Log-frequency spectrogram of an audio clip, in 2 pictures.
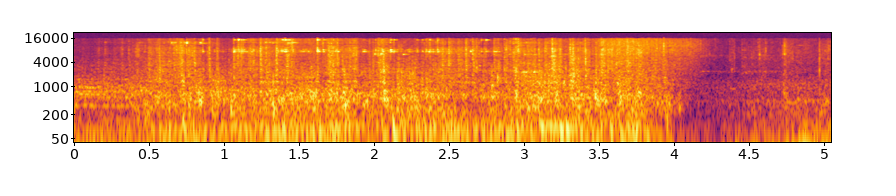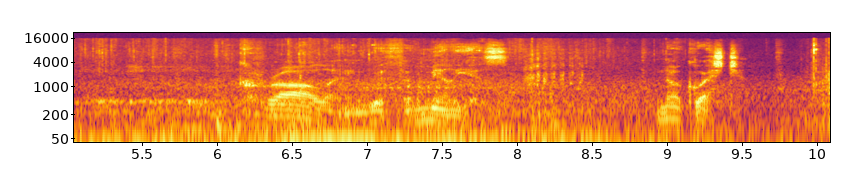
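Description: Horses' hooves clop slowly on dirt.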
